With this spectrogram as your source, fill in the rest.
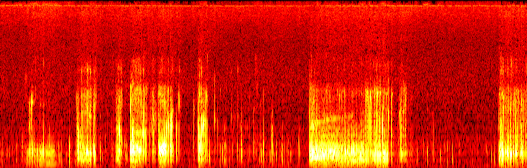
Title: Stomach Rumbling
